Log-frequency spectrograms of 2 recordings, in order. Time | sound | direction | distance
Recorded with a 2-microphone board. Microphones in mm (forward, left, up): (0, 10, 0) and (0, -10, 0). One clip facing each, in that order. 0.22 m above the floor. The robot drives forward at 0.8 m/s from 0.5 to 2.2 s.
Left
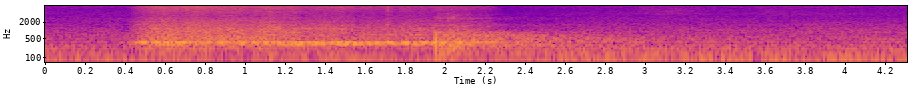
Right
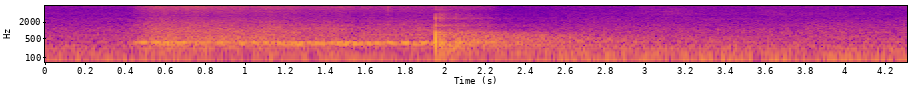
1.9 | a pop | 80° right | 3 m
